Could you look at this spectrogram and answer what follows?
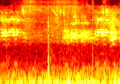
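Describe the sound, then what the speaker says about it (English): A flock of geese honks repeatedly as the birds take off in migration, the calls loud and fairly close over steady low outdoor rumble. "off go the geese"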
